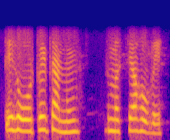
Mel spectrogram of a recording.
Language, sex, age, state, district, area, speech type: Punjabi, female, 18-30, Punjab, Fazilka, urban, conversation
